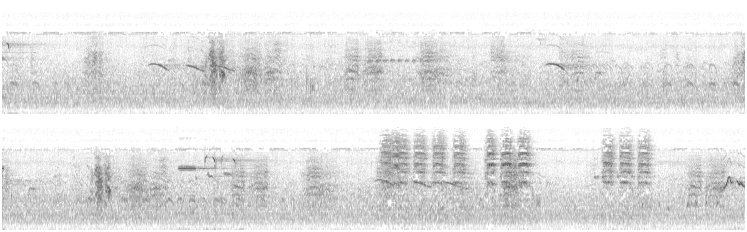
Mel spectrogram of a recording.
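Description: Small birds chirping and calling, with short whistled notes over a steady outdoor hiss. About three-quarters of the way through comes a loud spell of harsh, rapidly repeated chattering notes, and a shorter one follows near the end.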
